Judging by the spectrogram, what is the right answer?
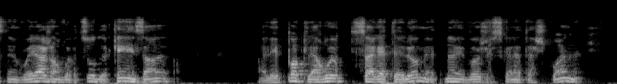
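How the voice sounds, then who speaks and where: This man has a Quebec accent, a somewhat breathy voice, medium pitch and ordinary pitch variation. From Quebec, Côte-Nord (Sept-Îles). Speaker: radio journalist. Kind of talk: interview. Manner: hesitant, many fillers.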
